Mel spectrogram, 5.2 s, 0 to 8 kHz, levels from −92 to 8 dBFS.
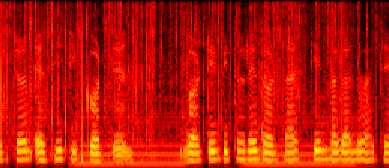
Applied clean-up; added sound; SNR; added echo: none; Bowed string instrument + Crumpling, crinkling; 13 dB; none.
